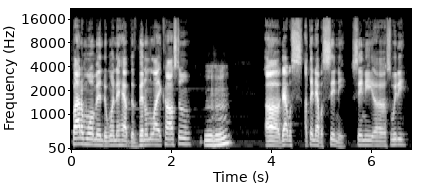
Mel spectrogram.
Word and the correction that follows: Sydney Sweeney: If I'm saying the name right, Sydney Sweeney.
